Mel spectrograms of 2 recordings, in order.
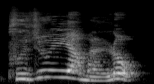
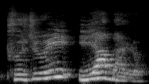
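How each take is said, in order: First: 부주의야말로 read with 야말로 straight after 의, no extra 이; correct form. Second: 부주의이야말로 read with an extra 이 before 야말로; wrong quiz option 부주의이야말로, the 이 clearly added; wrong form. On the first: Teacher reads the correct quiz option, 부주의야말로 without extra 이. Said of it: "The correct answer is number one". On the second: Teacher reads the wrong quiz option, 부주의이야말로 with extra 이. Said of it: "부주의이야말로 is wrong". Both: Shown as a demonstration.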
